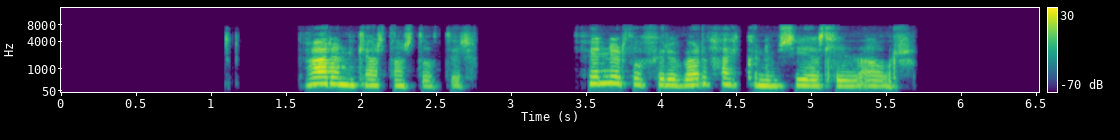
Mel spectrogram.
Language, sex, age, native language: Icelandic, female, 50-59, Icelandic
